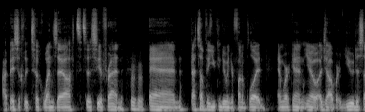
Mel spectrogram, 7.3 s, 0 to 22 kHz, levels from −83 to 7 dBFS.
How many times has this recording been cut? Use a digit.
2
